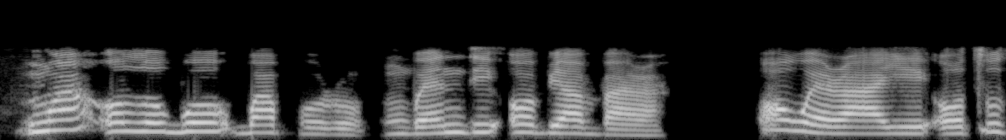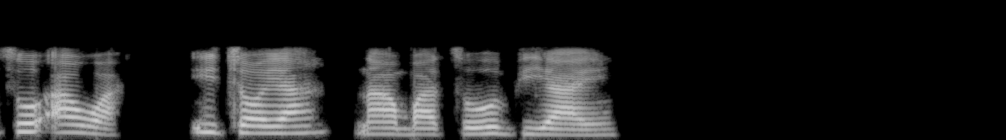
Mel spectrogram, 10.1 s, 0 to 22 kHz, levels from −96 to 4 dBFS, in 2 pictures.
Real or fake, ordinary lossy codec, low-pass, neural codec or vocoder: real; none; 5.4 kHz; none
